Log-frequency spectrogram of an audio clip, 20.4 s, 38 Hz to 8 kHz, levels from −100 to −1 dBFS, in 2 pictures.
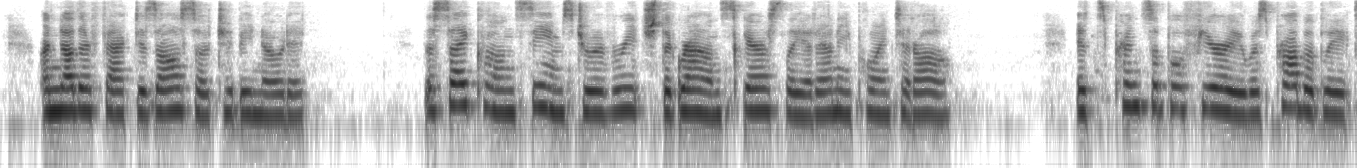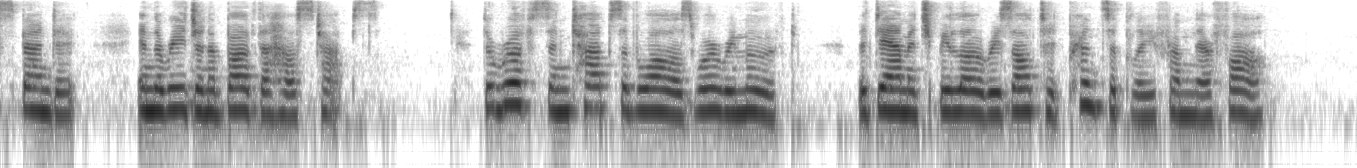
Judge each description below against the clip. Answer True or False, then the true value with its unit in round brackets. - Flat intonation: True (2.1 semitones)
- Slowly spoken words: False (145 wpm)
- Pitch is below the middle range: False (225 Hz)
